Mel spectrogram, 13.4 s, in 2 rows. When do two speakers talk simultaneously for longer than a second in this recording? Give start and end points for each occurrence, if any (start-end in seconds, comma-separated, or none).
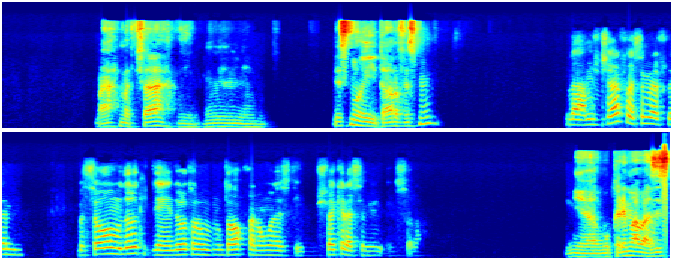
none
